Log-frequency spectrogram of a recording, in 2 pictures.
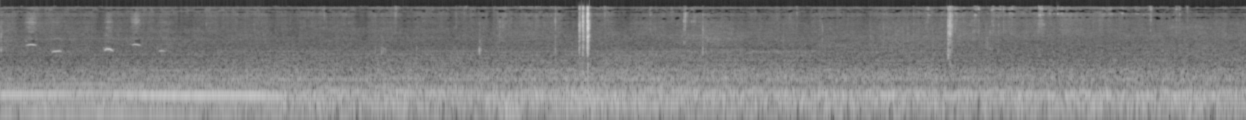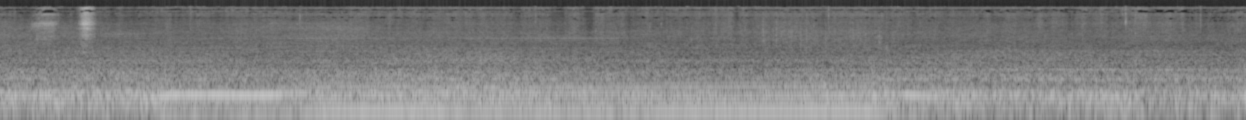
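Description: A car driving on a snow-covered road, heard from inside the cabin: a steady low rumble of engine and tyres, its hum shifting in pitch a few times, with a few faint clicks.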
